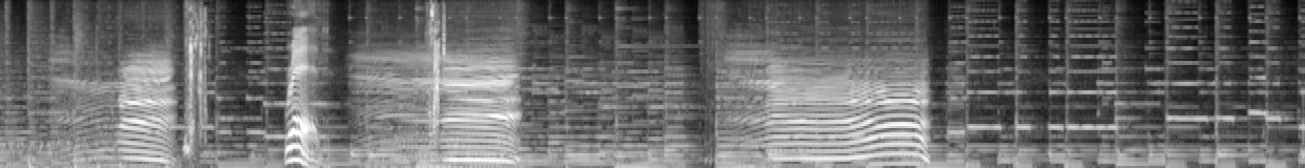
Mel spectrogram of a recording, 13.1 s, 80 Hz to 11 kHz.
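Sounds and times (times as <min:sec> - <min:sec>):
light background music: 0:00.0 - 0:13.0
cartoon cow mooing: 0:02.9 - 0:03.4.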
